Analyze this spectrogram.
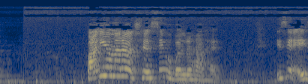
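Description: Water bubbles at a rolling boil in a pot.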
